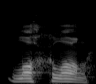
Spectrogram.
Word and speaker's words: Loch Long: The CH sound in Scottish is a soft H, like hotel. So it's Arrochar, Loch Long.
